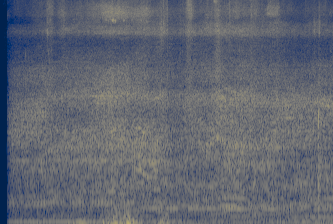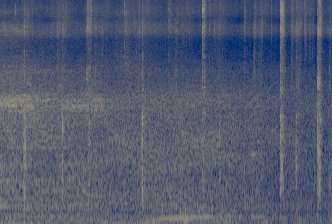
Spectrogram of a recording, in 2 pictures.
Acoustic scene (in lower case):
residential area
